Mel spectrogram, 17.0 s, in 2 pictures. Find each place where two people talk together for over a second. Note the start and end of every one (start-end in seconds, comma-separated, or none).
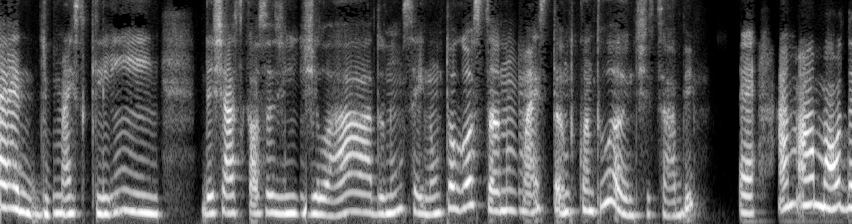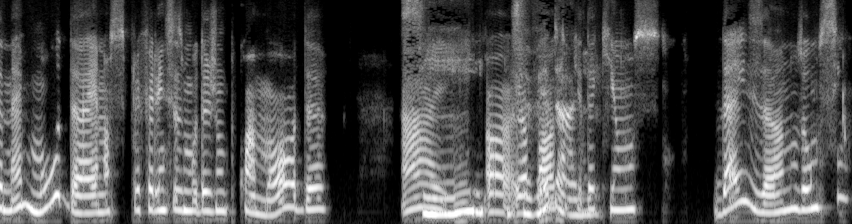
12.5-14.6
